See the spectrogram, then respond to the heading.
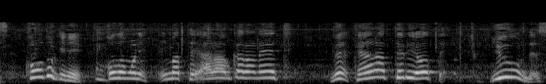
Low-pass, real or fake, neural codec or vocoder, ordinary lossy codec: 7.2 kHz; real; none; MP3, 32 kbps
